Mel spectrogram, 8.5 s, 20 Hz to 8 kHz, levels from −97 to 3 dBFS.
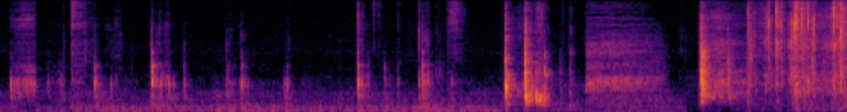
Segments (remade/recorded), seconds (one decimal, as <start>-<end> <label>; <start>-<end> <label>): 0.0-3.5 remade; 3.5-5.7 recorded; 5.7-8.5 remade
